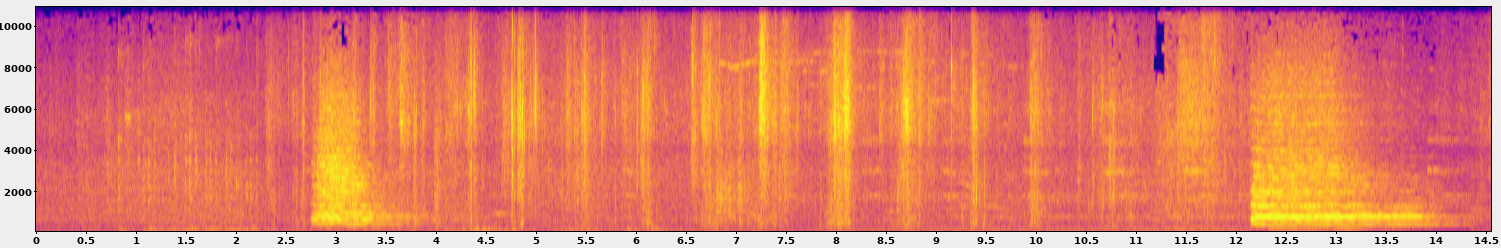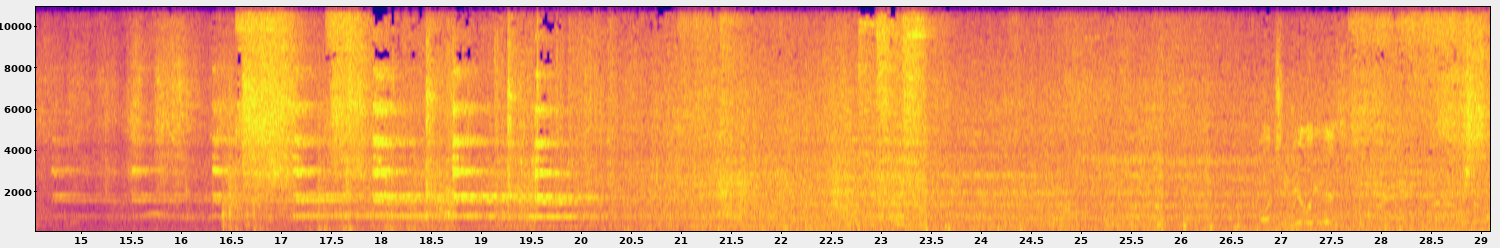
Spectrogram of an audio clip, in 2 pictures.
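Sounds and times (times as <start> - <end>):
train wheels clattering on rails: 0.6 - 12.2, 14.8 - 29.0
train horn blasts: 2.7 - 4.1, 12.1 - 14.4.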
